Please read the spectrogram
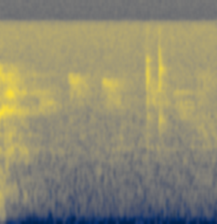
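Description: Near silence after the recited voice fades out, broken by two faint computer mouse clicks in quick succession about one and a half seconds in.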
